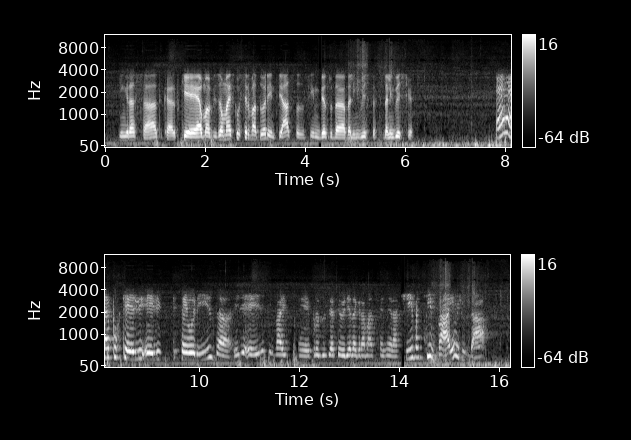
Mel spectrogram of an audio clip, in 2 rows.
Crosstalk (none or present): none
